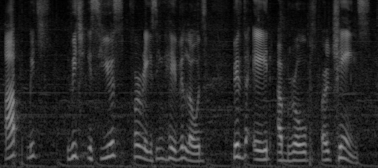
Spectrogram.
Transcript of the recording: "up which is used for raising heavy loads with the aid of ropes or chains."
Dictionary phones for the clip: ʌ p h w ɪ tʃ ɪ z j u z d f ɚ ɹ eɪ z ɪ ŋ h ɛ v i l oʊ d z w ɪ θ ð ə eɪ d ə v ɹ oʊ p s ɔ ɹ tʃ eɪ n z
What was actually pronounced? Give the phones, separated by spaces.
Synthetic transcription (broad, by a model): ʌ p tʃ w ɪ tʃ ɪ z j u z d f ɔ ɹ eɪ s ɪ ŋ h ɛ v i l oʊ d s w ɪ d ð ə eɪ d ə b ɹ oʊ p s ɔ ɹ tʃ eɪ n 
